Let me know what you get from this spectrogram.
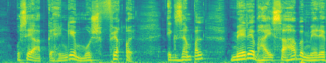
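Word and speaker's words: मुशफ़क: अब मुशफक अच्छा उच्चारण का खास ख्याल रखें क्योंकि अगर आपने नुक्त नहीं बोले तो भाई कुछ और बन जाएगा।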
